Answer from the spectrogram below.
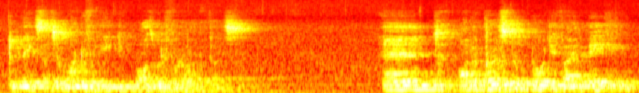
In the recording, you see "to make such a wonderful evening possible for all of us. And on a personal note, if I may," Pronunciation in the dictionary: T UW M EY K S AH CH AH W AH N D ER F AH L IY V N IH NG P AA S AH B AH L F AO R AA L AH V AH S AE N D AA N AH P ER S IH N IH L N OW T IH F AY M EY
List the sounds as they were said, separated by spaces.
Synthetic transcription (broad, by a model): T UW M EY K S AH CH AH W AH N D ER F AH L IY N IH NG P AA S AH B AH L F AO R AA L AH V AH S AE N D AA N AH P ER S IH N IH L N OW T IH F AY M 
